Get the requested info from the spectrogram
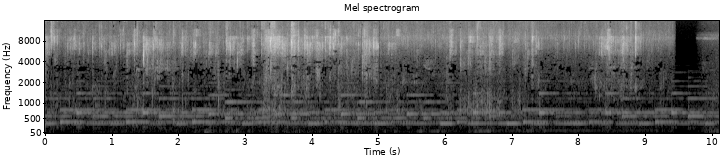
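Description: Background music with a simple repeating melody over the hiss of water spraying from a garden hose nozzle onto potted plants, the spray swelling and fading as it sweeps across the pots. Both cut off about half a second before the end.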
